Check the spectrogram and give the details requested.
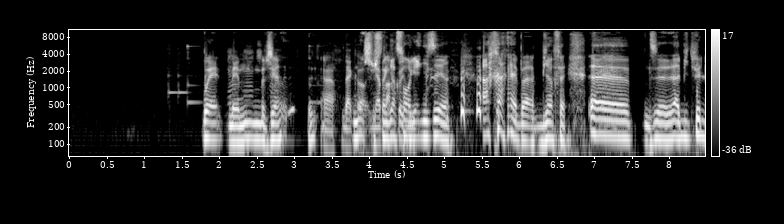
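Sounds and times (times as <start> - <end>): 
faint noise: 0.0 - 8.4
electronic phone dialing tones as phone places call by voice recognition: 1.3 - 1.8
speech: 1.8 - 8.4
laughter: 4.2 - 6.0.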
